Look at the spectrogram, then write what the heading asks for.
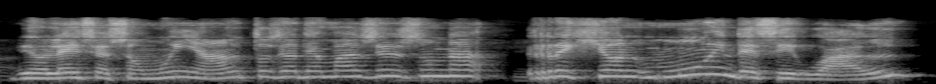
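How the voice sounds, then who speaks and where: A man interpreting a panel moderator's words as they are spoken, halting and correcting himself as he goes. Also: very high voice, animated, bright, forceful tone. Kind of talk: simultaneous interpretation.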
